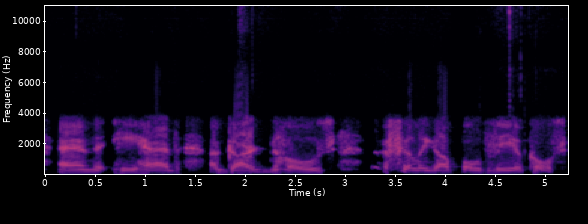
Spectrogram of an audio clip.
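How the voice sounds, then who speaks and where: Over noticeable background noise, a man talks very slowly at a medium pitch in a monotone, flat intonation with very even loudness. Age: 80s+. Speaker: audience member asking questions. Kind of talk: casual Q&A discussion. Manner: halting, many fillers.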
